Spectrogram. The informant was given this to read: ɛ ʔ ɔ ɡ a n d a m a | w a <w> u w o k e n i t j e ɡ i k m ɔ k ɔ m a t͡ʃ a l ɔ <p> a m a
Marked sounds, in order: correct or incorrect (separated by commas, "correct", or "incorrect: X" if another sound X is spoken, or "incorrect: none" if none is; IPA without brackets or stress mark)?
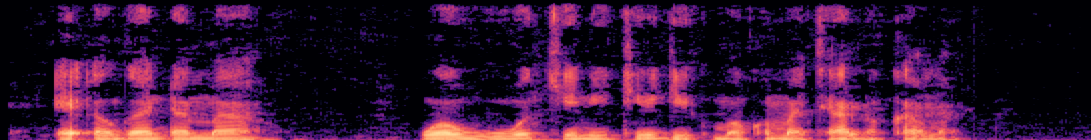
correct, incorrect: k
